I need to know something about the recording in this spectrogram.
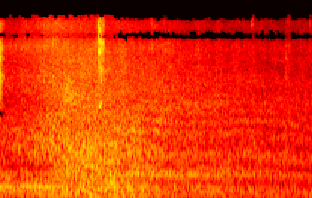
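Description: A road vehicle passing close by: its noise swells to a peak about a second in and then slowly fades away.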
